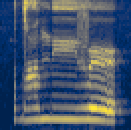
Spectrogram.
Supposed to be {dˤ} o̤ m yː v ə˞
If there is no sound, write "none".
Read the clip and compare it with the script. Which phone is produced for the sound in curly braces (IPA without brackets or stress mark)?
dˤ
